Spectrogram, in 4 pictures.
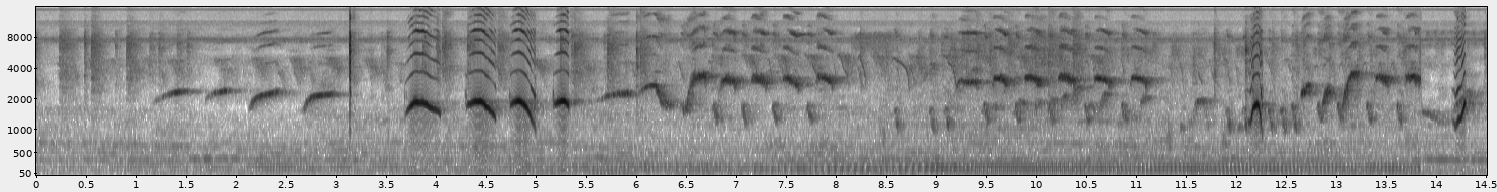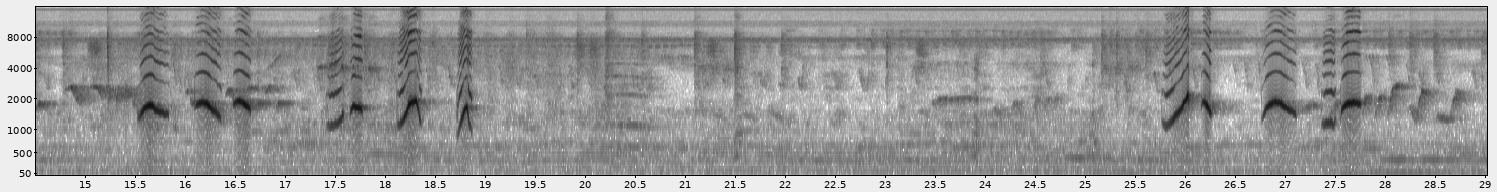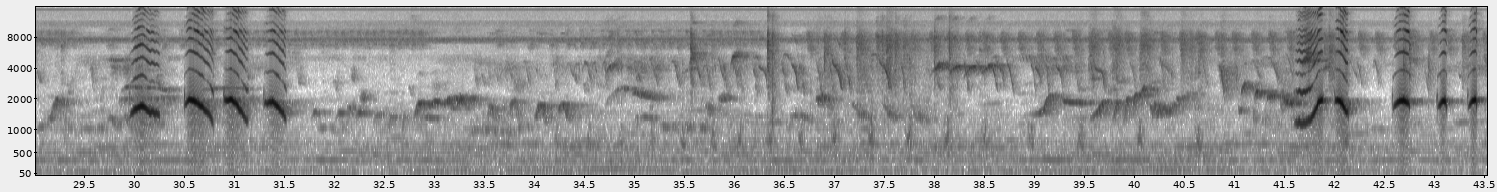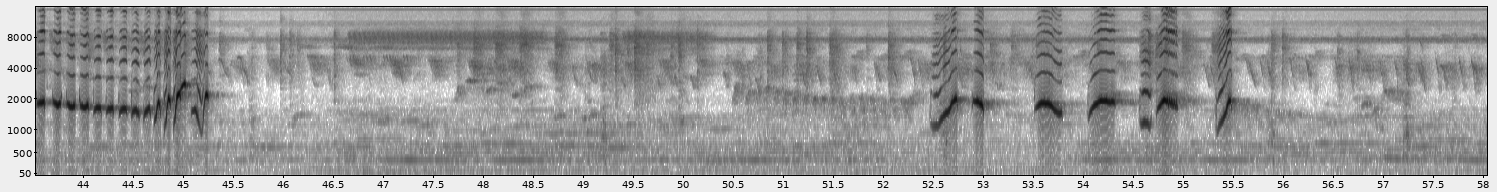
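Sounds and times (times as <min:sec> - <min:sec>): soft bird twittering: 0:00.0 - 0:19.1, 0:22.8 - 0:56.0
bird singing whistled notes: 0:01.2 - 0:18.9, 0:25.8 - 0:45.5, 0:50.8 - 0:55.7.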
